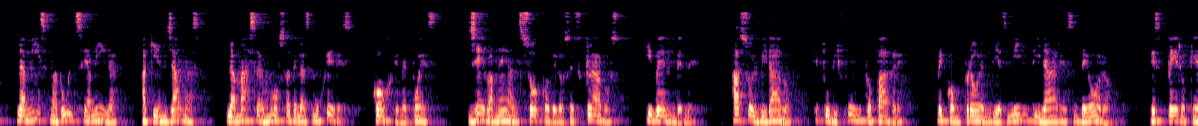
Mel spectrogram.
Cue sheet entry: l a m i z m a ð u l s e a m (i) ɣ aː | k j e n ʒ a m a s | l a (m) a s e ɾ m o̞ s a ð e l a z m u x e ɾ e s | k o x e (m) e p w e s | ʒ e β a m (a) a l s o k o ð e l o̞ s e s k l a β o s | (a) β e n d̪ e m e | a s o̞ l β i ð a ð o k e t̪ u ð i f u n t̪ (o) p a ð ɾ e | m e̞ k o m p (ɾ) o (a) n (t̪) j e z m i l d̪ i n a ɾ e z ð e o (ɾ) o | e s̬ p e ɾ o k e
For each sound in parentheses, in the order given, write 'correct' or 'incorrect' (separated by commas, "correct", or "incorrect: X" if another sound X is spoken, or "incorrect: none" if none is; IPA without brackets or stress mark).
correct, correct, correct, incorrect: e, incorrect: i, correct, correct, incorrect: e, incorrect: d̪, correct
